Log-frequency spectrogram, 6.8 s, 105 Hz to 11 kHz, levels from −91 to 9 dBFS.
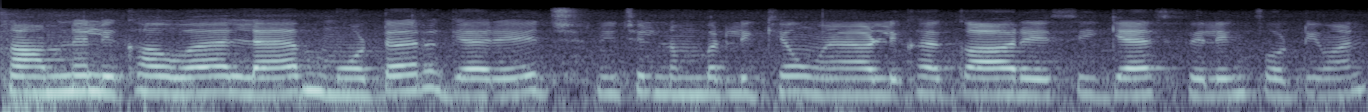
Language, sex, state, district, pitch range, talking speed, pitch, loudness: Hindi, female, Haryana, Charkhi Dadri, 215-235 Hz, 185 wpm, 220 Hz, -18 LUFS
